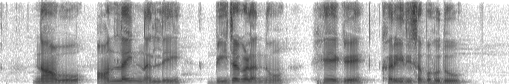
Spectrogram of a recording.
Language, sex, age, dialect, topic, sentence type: Kannada, male, 18-24, Mysore Kannada, agriculture, statement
